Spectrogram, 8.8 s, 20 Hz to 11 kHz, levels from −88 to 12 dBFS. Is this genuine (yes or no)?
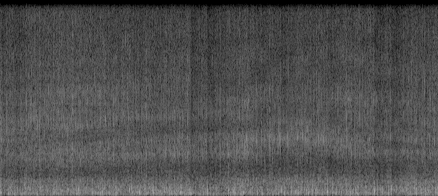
no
